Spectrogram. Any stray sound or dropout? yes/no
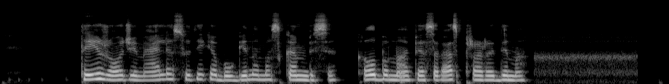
no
